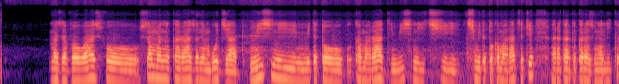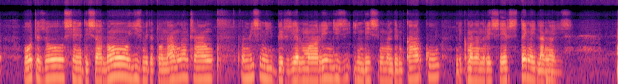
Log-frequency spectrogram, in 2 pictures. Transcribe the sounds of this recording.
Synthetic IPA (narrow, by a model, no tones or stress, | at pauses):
mazavawazi̥fosammaniŋəkaɾazanambuad͡ʒiabi̥misinimet̪at̪okamaɾad̪imisinit͡st͡simet̪at̪okamaɾad̪isaʈ͡ʂiaɾakaɾakəkaɾazanalikə | oɦaʈ͡ʂəzosɛ̃d̪esalɔ̃izimet̪ʲat̪onamiŋaɳʈ͡ʂaŋufamisinibeɾʒielmãɾeɲiziːnd̪esiɲmand̪emikaɾuku | ɳɖ͡ʐekimaŋanuɾesɛɾsi̥t̪eŋəilaŋaizi̥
